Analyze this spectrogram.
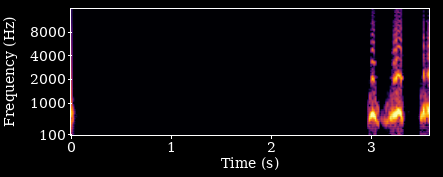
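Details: After a long silence, one spotted dove cooing phrase aimed at provoking other males: two quick hoots followed by the start of a longer low coo.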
